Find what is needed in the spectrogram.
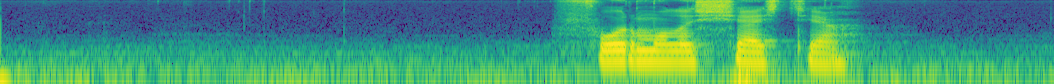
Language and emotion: Russian, neutral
